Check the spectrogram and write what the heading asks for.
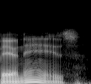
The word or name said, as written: bearnaise sauce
